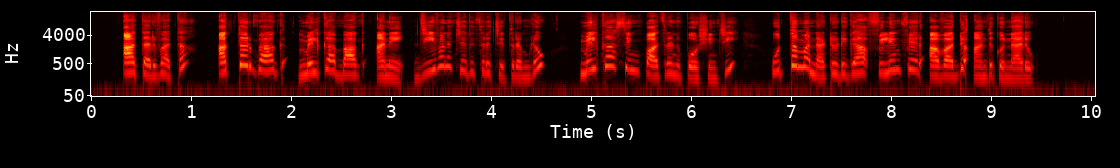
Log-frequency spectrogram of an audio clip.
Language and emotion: Telugu, neutral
